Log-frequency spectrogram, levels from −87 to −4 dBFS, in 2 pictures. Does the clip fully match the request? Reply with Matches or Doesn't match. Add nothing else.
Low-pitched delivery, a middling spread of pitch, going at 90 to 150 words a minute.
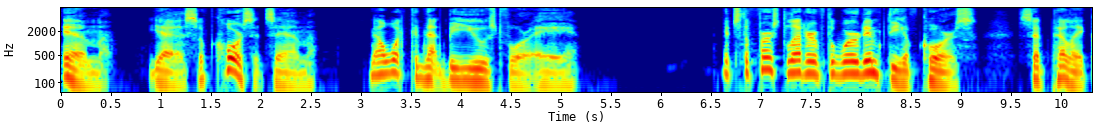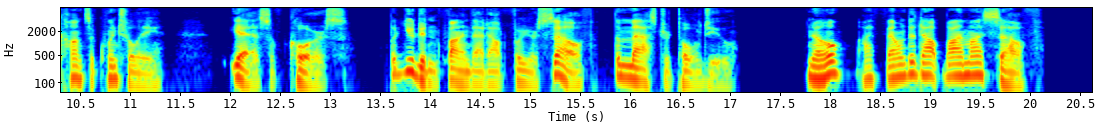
Doesn't match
